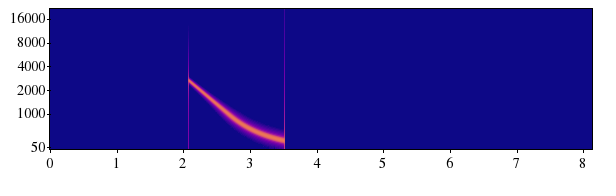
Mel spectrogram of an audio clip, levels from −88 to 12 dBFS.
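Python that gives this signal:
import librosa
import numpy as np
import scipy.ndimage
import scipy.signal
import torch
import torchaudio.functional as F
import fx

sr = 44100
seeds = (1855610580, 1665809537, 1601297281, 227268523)

y = fx.chirp(sr, length_s=1.44, from_hz=2700.0, to_hz=250.0, law='logarithmic', from_db=-22.5, to_db=-21.5)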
